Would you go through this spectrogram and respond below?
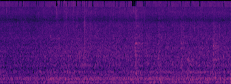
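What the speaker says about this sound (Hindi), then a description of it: "उसके बाद इसमें मैं अदरक लहसुन और मिर्चों की पेस्ट शामिल करने लगा हूँ।" Ginger, garlic and chili paste hisses and sizzles in a pan of light golden fried onions for a chicken biryani pulao, a steady dense crackle without talk.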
